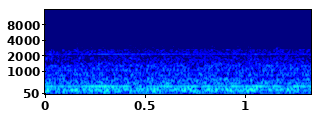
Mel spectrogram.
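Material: Nothing is struck.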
